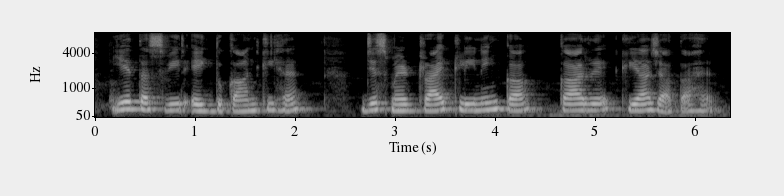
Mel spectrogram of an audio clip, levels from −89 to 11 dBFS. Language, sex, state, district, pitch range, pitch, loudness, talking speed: Hindi, female, Bihar, Saran, 180-205 Hz, 190 Hz, -28 LUFS, 140 wpm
